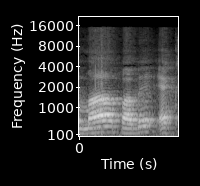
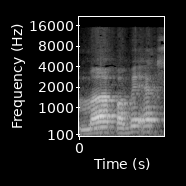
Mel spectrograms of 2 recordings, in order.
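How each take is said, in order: Both takes have the same delivery.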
